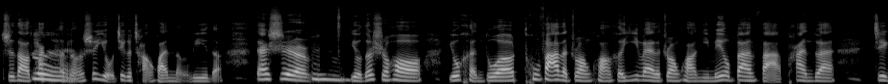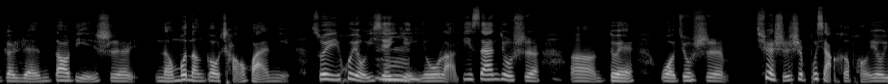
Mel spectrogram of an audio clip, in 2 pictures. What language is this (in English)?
Chinese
